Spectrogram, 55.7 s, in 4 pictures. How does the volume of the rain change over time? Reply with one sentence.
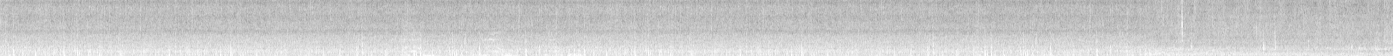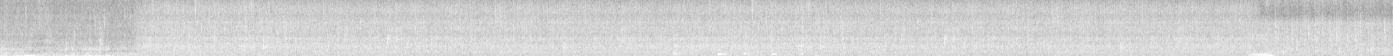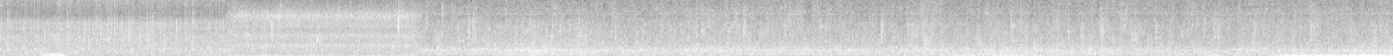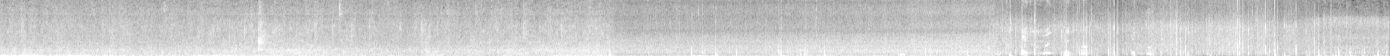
The volume of the rain stays about the same.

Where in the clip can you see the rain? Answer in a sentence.
The rain can be heard from 0.0 to 55.6 s.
